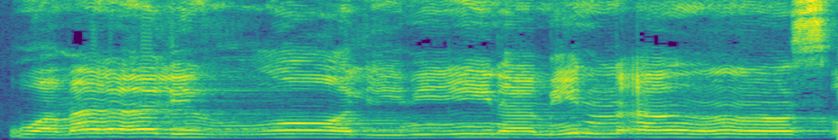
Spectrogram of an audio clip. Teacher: ان کے نون میں اخفا ہوگا اور صاد کو پر پڑھیں گے اور یہاں پر الف مدہ ہے اور یہاں پر جب وقف کریں گے تو را کا زیر سکون سے بدل جائے گا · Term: مد عارض وقفی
